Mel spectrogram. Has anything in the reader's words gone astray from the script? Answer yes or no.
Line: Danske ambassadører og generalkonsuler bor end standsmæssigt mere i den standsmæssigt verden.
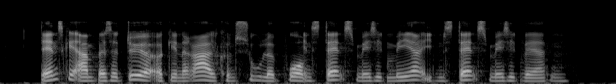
no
